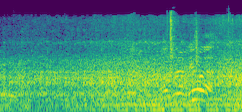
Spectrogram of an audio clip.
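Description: Boat engine running steadily with a low drone, under a haze of water and wind noise, with a short click near the end.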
